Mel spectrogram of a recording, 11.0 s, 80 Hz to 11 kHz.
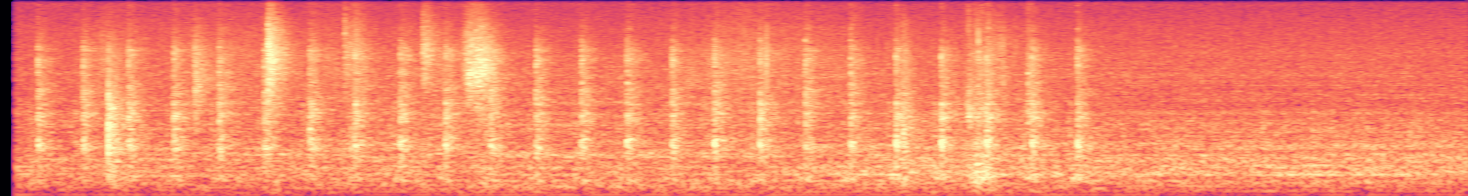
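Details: Whirlpool Sense 6 fridge making a quiet regular clicking, two to three a second, pausing then returning; clicking stops when the door is opened.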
